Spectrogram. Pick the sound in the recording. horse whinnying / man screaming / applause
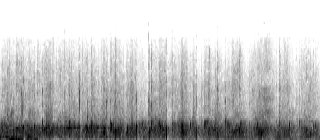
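applause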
